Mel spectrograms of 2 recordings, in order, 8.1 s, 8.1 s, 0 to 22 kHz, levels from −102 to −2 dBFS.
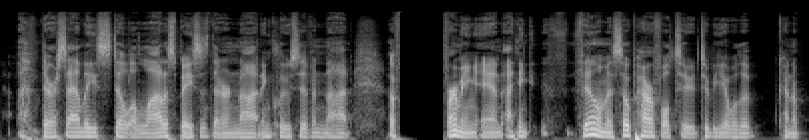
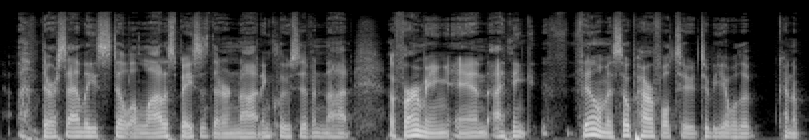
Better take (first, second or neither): second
